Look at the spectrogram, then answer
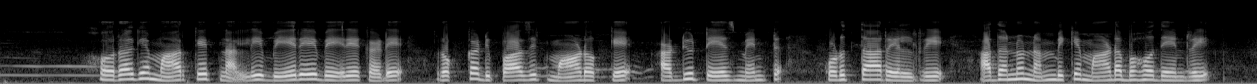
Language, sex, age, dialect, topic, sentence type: Kannada, female, 31-35, Central, banking, question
